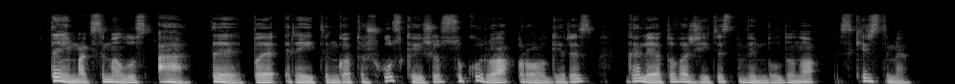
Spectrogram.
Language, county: Lithuanian, Klaipėda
